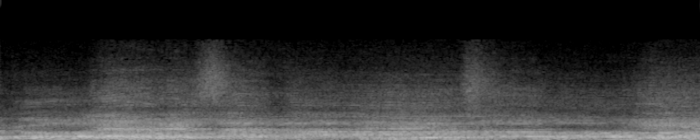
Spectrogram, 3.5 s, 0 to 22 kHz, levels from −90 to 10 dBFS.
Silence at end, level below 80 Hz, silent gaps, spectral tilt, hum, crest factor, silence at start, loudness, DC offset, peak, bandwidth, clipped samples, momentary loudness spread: 0 s; -78 dBFS; none; -4 dB/octave; none; 14 dB; 0 s; -22 LUFS; under 0.1%; -8 dBFS; 14.5 kHz; under 0.1%; 5 LU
